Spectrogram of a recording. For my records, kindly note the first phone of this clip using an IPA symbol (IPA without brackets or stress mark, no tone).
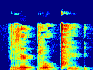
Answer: r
